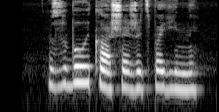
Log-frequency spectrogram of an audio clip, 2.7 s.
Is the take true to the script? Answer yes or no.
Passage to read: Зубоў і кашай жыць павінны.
yes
